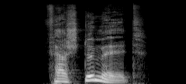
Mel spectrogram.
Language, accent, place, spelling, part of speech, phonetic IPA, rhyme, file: German, Germany, Berlin, verstümmelt, adjective / verb, [fɛɐ̯ˈʃtʏml̩t], -ʏml̩t, De-verstümmelt.ogg
- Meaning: past participle of verstümmeln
